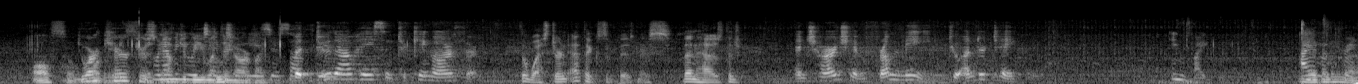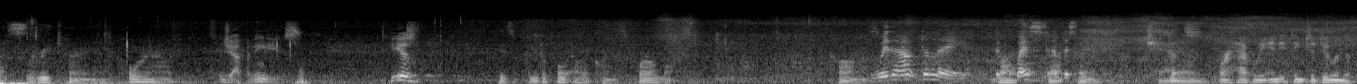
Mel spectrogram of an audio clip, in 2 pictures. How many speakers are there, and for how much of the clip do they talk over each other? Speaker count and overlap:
5, about 23%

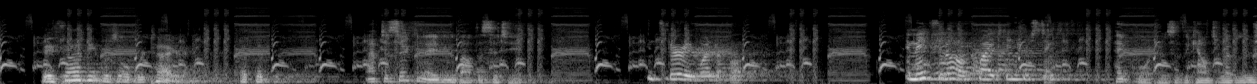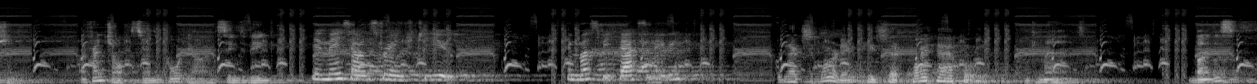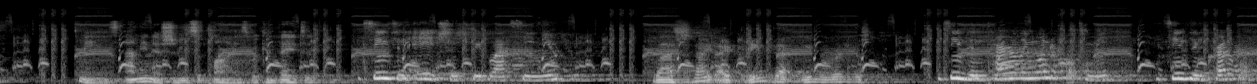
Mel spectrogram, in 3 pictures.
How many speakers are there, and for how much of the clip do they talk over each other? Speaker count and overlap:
3, no overlap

